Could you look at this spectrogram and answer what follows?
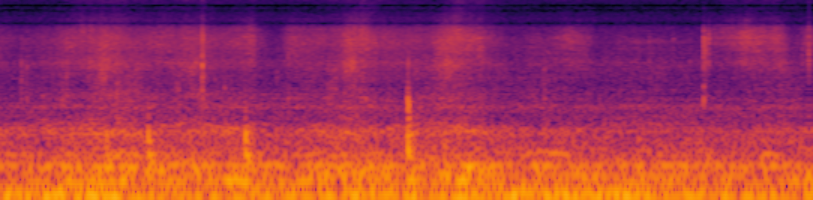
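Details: Irregular dull clunks about a second apart over steady road rumble while driving; knock in the steering.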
